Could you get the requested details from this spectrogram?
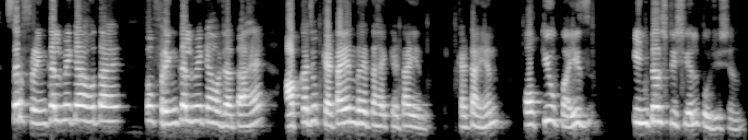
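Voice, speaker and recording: A woman teacher giving an exam revision lecture. She asks questions aloud and answers them herself, and she slowly repeats key terms. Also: fairly high pitch, mellow. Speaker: chemistry teacher.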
